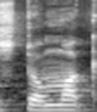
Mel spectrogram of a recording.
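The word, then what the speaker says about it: stomach: वो च है, और इसका उच्चारण यहाँ पे क हो रहा है, अर्थात इसका प्लुरल बनाते समय एस जोड़ा गया है और इसका जो प्लुरल होगा वो स्टोमक्स हो जाएगा।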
